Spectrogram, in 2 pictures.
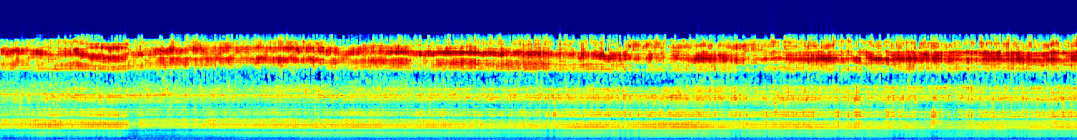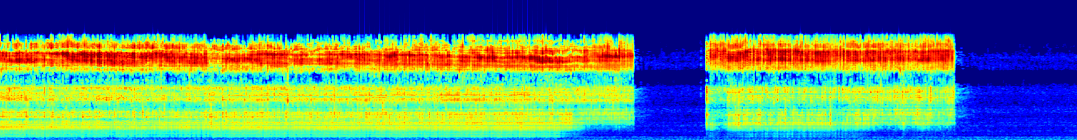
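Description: AC TIG welding arc on an aluminium tank, a steady buzz. The arc stops for about a second near the end, then strikes again.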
